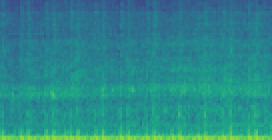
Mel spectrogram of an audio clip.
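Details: Owner-built Harley V-twin at idle: steady loping beat at about four pulses a second, even and unbroken with no knocks or rattles. The owner sees nothing wrong; healthy idle.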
